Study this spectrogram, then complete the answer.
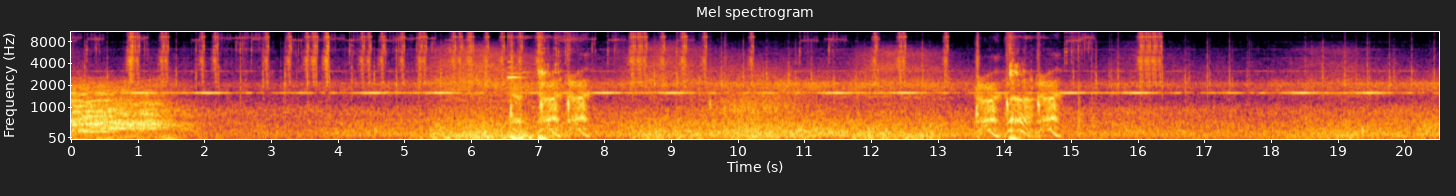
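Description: Small plastic pieces clink and jingle as they are picked up.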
